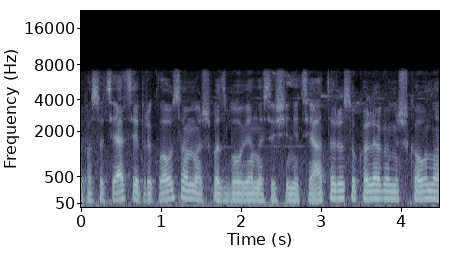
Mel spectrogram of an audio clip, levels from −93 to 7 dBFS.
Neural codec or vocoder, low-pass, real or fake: none; 7.2 kHz; real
